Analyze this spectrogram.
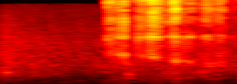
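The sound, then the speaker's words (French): Someone bites into crunchy shortbread biscuits that fell in the sand at a beach. After a quiet start, a few sharp, brittle crunches follow in quick succession. “They're good. They're crunchy. Délicieux, ces petits sablés.”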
